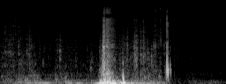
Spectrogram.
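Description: A hand brushes close against the microphone with a loud rustling thump.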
